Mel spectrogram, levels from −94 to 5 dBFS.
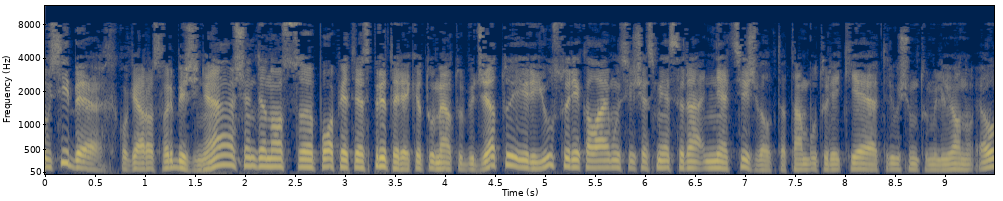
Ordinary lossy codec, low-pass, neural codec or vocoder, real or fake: MP3, 32 kbps; 10.8 kHz; vocoder, 44.1 kHz, 128 mel bands every 512 samples, BigVGAN v2; fake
